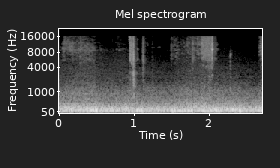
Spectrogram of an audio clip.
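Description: A car driving through the city of Voronezh on a return from the south gives a steady, loud, low engine and road rumble. A few brief, high metallic clinks cut in over it.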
